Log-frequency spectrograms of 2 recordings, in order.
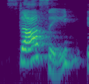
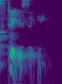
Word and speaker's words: Stassi: Let's start with Stassi, Kristen, and Katie. They are 3 best friends who are all servers at Sir, this restaurant. Stassi is the breakout star, and no, not Stacy. Stassi.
